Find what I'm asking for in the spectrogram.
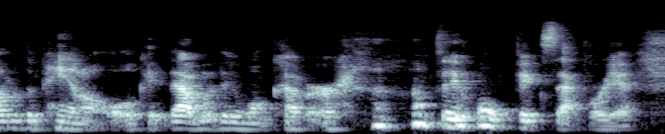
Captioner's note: laughs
